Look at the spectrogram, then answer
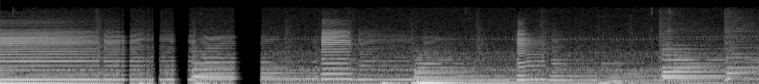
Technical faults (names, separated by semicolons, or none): repeated stalls (stutter); call audio freeze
